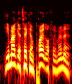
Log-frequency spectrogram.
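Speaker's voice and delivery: ordinary delivery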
